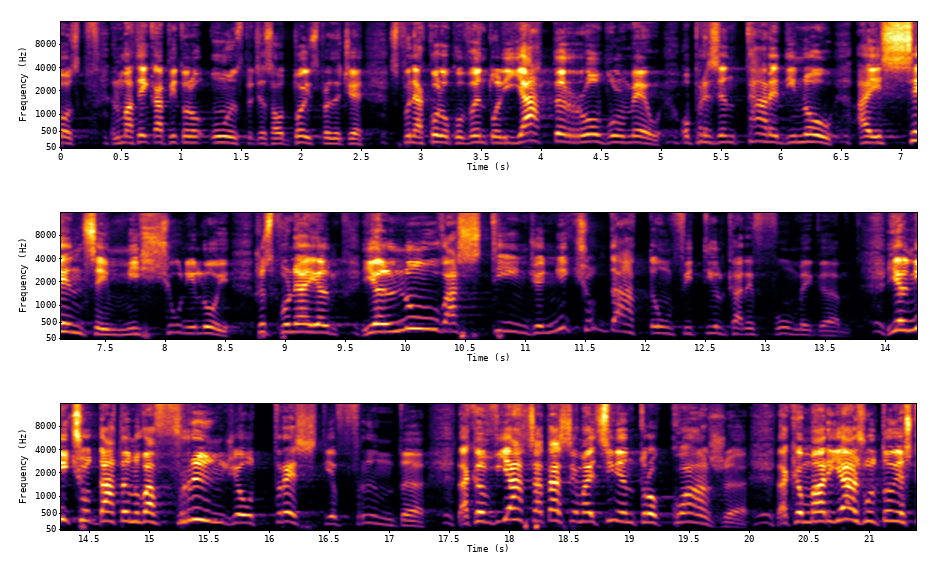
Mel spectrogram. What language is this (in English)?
Romanian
